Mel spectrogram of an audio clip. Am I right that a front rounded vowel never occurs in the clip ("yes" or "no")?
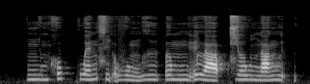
yes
